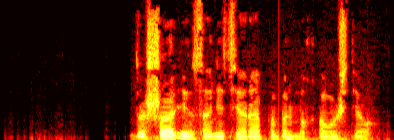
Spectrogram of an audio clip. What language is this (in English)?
Pashto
